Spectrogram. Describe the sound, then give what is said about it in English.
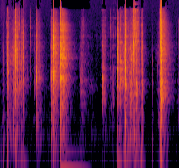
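A head cleaner cassette runs in a tape deck: a few sharp mechanical clunks and rattling clatters in irregular bursts, fairly loud, with brief silences between and no voices. “With all the cassette tape action through these decks, I'm just going to put on a head cleaner cassette.”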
